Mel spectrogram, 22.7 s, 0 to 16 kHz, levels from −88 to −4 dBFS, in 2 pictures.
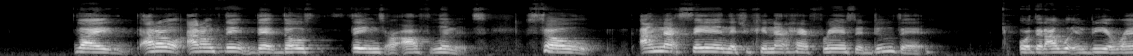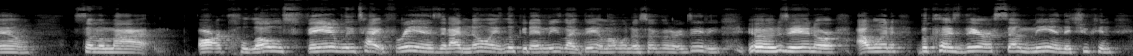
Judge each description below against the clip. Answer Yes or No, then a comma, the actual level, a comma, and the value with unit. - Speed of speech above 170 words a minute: Yes, average, 185 wpm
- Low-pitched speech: No, high, 200 Hz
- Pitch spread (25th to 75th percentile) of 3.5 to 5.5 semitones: No, average, 2.9 semitones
